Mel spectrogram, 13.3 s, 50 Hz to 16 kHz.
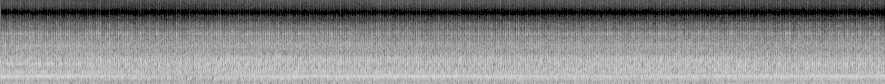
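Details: Scania K400 bus, DC13 13-liter 400 hp diesel at normal operating temperature: steady idle with a regular tap about two and a half times a second over a constant hum; customer-reported strange engine noise, cause undetermined.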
